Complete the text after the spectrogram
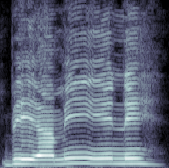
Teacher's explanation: آیت کرنے کی صورت میں ہا کو ساکن بنا دیں گے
